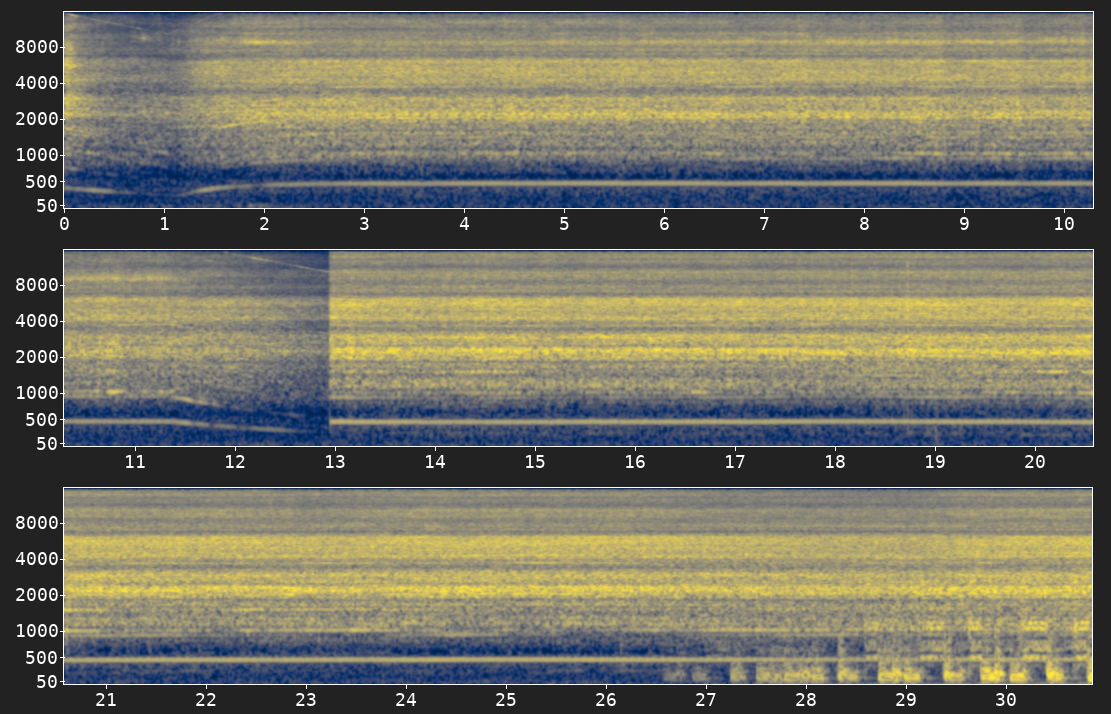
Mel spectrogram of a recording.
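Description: Two-stroke Stihl chainsaw running at a steady high rev; about a second in the note drops as the throttle eases and then climbs back. Near the middle it drops off again before cutting back abruptly to the same steady high rev.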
